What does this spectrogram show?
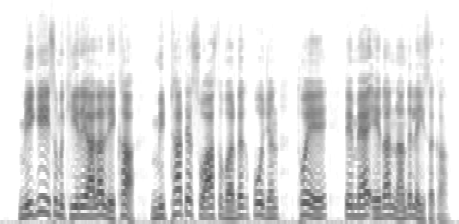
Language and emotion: Dogri, neutral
